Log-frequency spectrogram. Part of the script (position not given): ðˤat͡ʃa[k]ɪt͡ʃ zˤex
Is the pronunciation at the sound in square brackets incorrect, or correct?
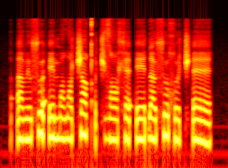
incorrect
